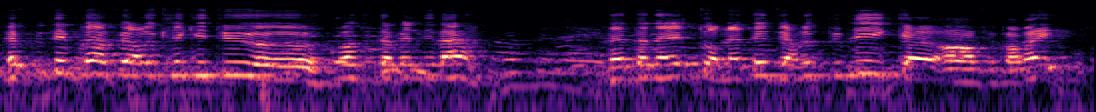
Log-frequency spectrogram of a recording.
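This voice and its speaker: A woman performing as a clown for children, playfully bossing her volunteer helpers and breaking into comic yelps and shouts. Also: high voice, fast, crowd noise. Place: large indoor hall with a live audience. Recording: live hall recording with loud audience noise.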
